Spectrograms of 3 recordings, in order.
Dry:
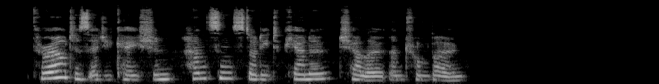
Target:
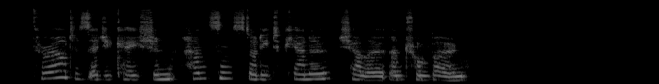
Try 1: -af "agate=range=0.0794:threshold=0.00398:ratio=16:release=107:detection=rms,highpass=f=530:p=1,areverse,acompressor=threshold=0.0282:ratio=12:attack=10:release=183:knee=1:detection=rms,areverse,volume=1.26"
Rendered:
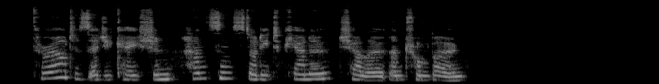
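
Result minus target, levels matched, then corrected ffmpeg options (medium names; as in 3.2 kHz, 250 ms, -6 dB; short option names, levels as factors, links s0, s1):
compression: peak gain reduction -10.5 dB
-af "agate=range=0.0794:threshold=0.00398:ratio=16:release=107:detection=rms,highpass=f=530:p=1,areverse,acompressor=threshold=0.0075:ratio=12:attack=10:release=183:knee=1:detection=rms,areverse,volume=1.26"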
